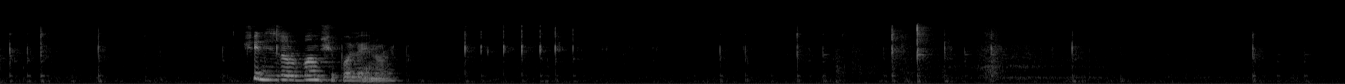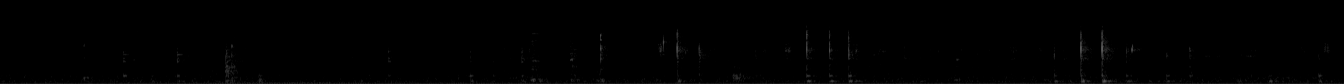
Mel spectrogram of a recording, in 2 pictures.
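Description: A wooden stick stirs and clinks against a metal pot.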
